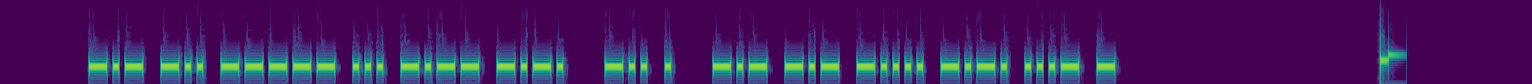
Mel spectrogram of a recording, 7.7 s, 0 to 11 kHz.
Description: Morse code, heard as a keyed tone, about 40 wpm, 700 Hz. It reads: KD0SYC DE KK6CVT
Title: USA Callsign DE Callsign 40wpm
